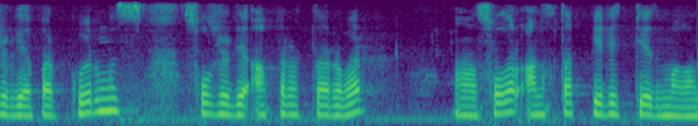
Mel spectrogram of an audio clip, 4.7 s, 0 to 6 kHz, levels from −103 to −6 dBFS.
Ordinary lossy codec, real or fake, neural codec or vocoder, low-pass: none; real; none; 5.4 kHz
